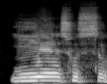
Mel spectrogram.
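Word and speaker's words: Ἰησοῦς: 그래서 이걸 이예수스 그렇게 발음을 해야 됩니다. 근데 이걸 우리는 그냥 멋없이 예수라고 하고 이 스자를 빼버렸어요. 잘못됐어요. 넣어야죠.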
